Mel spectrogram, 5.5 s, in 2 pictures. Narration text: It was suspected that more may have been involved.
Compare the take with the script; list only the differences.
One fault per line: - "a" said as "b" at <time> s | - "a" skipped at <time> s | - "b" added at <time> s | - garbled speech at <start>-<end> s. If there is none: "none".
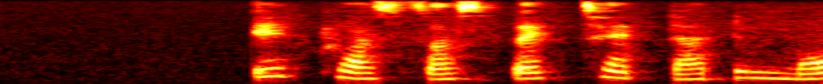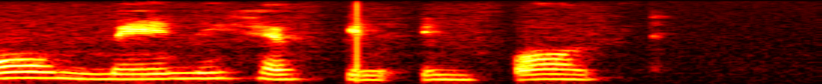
none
